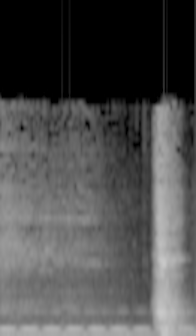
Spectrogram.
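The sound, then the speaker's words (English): Deep breath in through the diaphragm, heard as one short, sharp, fairly loud intake of air near the end, preceded by a quiet background with a faint, steady low tone. “Now, breathe in. This is whenever I do Kung Fu, I start with this breath.”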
